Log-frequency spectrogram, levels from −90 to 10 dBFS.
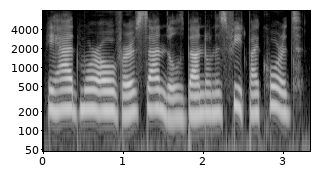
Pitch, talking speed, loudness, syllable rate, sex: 200 Hz, 180 wpm, -15 LUFS, 4.1 syllables/s, female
